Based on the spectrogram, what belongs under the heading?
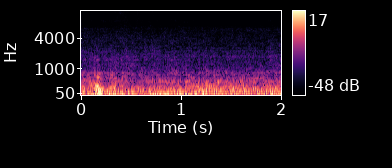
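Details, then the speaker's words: Sailing yacht Zora's newly installed diesel engine on first sea trial after relaunch: low, steady rumble pulling evenly under way, no knocks or misses; engine running well. "Sea trial's going pretty good. The engine's running well. The rig is unreal."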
